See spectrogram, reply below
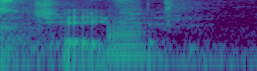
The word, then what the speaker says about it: Chafin: Well, first, I hate to be that guy, but it is pronounced Chafin. – Oh, does he say Chafin? – I'm it chafing is. – Right now. – It is chafing.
